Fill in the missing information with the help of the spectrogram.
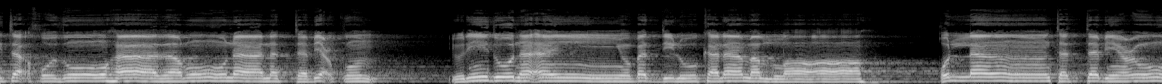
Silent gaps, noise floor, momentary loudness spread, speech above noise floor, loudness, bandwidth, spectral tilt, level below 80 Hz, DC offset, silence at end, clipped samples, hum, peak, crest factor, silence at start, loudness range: none; -39 dBFS; 7 LU; 25 dB; -14 LUFS; 13.5 kHz; -6.5 dB/octave; -56 dBFS; under 0.1%; 0 s; under 0.1%; none; -2 dBFS; 12 dB; 0 s; 2 LU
